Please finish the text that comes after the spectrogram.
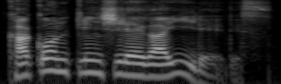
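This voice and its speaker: Ambitious male courtier, played by a man: polite, urgent, lifted pitch, animated period drama. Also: moderate pace, dry recording, clean studio sound. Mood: urgent, conspiratorial. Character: ambitious, deferential male court noble, scheming and earnest. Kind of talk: animated historical drama acting.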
